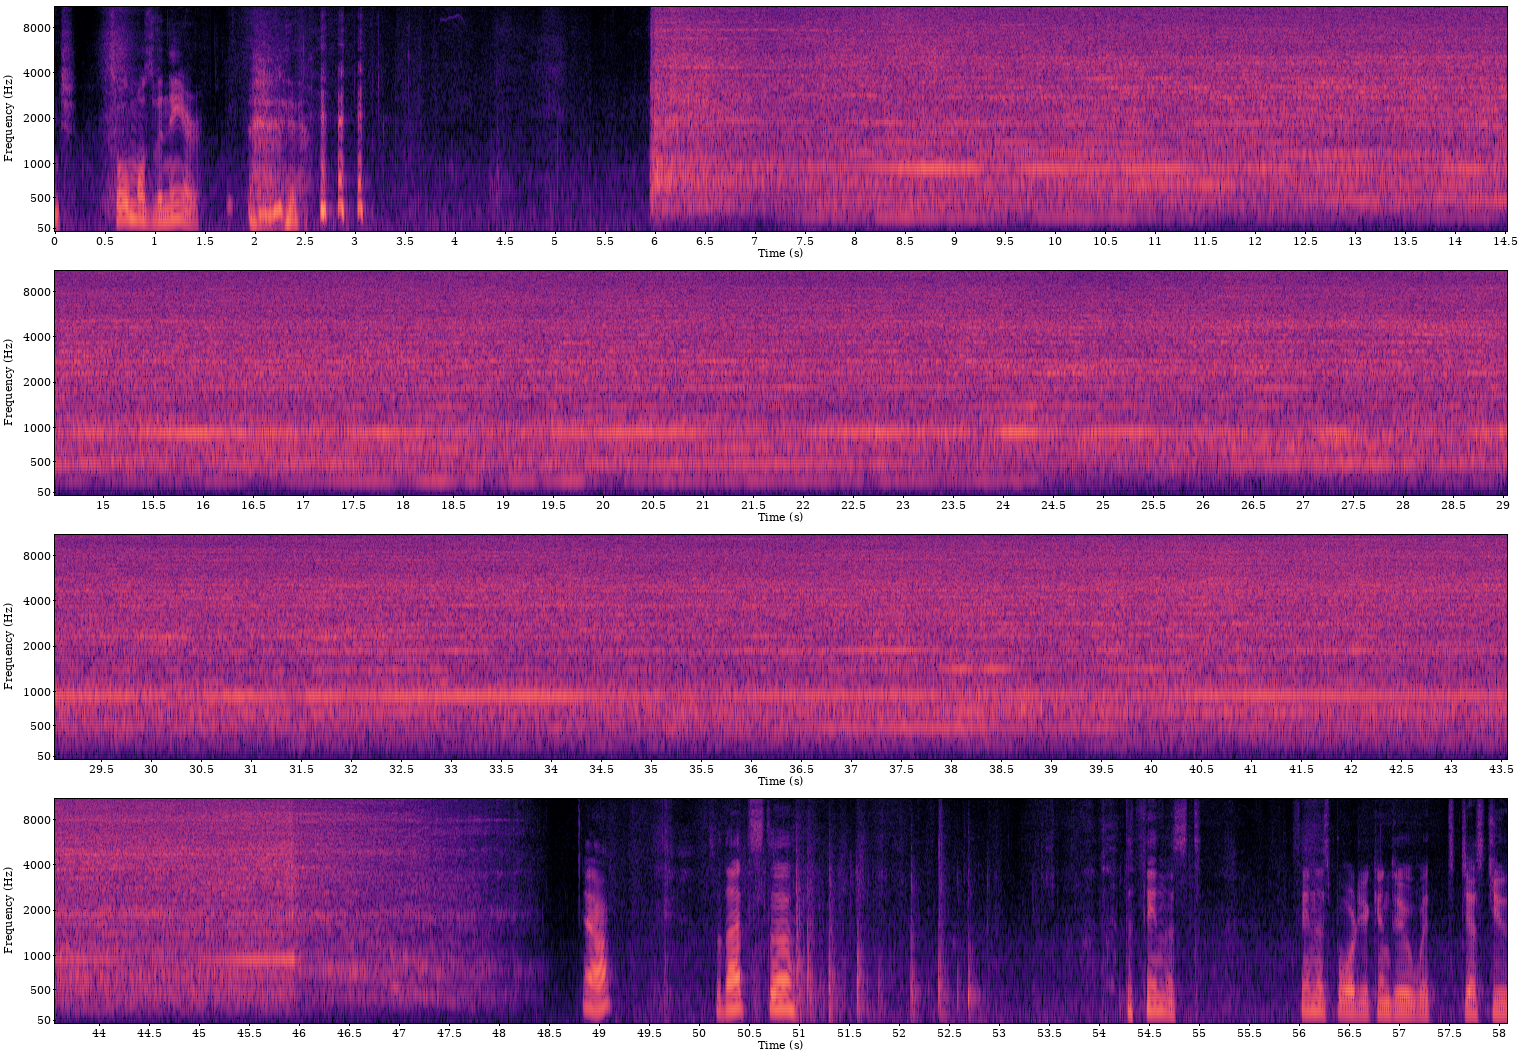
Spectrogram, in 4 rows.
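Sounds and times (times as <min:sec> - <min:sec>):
electric chainsaw cutting log: 0:05.9 - 0:48.5.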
